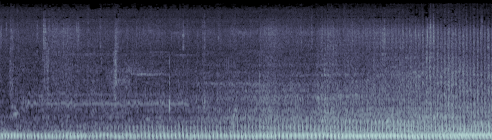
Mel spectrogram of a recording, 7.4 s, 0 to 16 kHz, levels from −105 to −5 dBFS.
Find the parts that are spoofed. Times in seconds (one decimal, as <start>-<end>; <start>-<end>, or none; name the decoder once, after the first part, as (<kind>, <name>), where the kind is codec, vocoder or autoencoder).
3.4-6.2 (vocoder, BigVGAN v2)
